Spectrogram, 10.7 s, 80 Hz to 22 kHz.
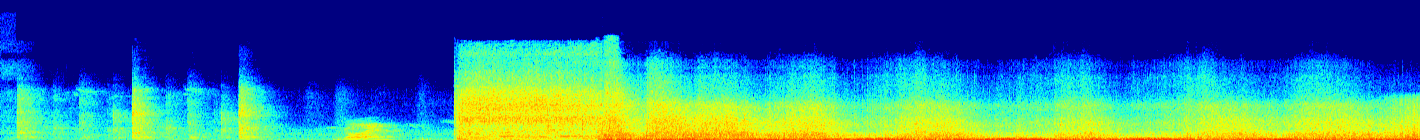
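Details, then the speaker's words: WW2-era Meteor V12 tank engine started for the first time with new magnetos and fuel pumps: a few clicks, then it catches at once into a loud, rough, steady roar that holds evenly; normal running. "the engine fires up which will demonstrate for you now that it is a runner and it makes absolutely stunning noises you can feel the thing start up"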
